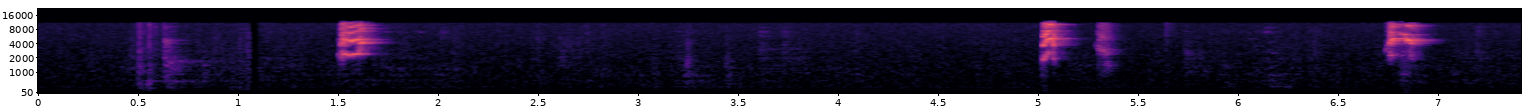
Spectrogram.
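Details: Shrill, high chirps from a pet rosy-faced lovebird, one loud call early, then a quick double chirp and another sharp call spaced about two seconds apart, over faint clicking.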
